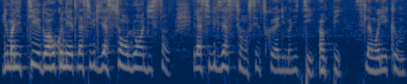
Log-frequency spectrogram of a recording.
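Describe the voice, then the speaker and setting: A woman from southern Senegal with a Senegalese French accent, reciting poetry in an impassioned, emphatic manner with dramatic pauses. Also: fairly high pitch, fairly even intonation, noisy background. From Casamance, southern Senegal. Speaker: poet reciting at a poetry contest. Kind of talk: declaimed slam poetry recitation.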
